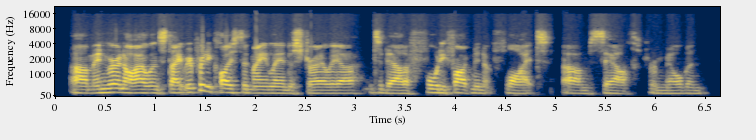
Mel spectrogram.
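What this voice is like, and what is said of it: Australian accent. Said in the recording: “I guess I probably should explain the accent real quick.”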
